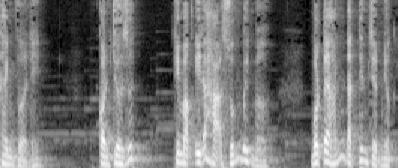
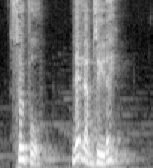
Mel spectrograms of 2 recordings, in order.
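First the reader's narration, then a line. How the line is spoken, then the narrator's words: Hurried shout. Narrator (Vietnamese): Đường Điên vội vàng la lên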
